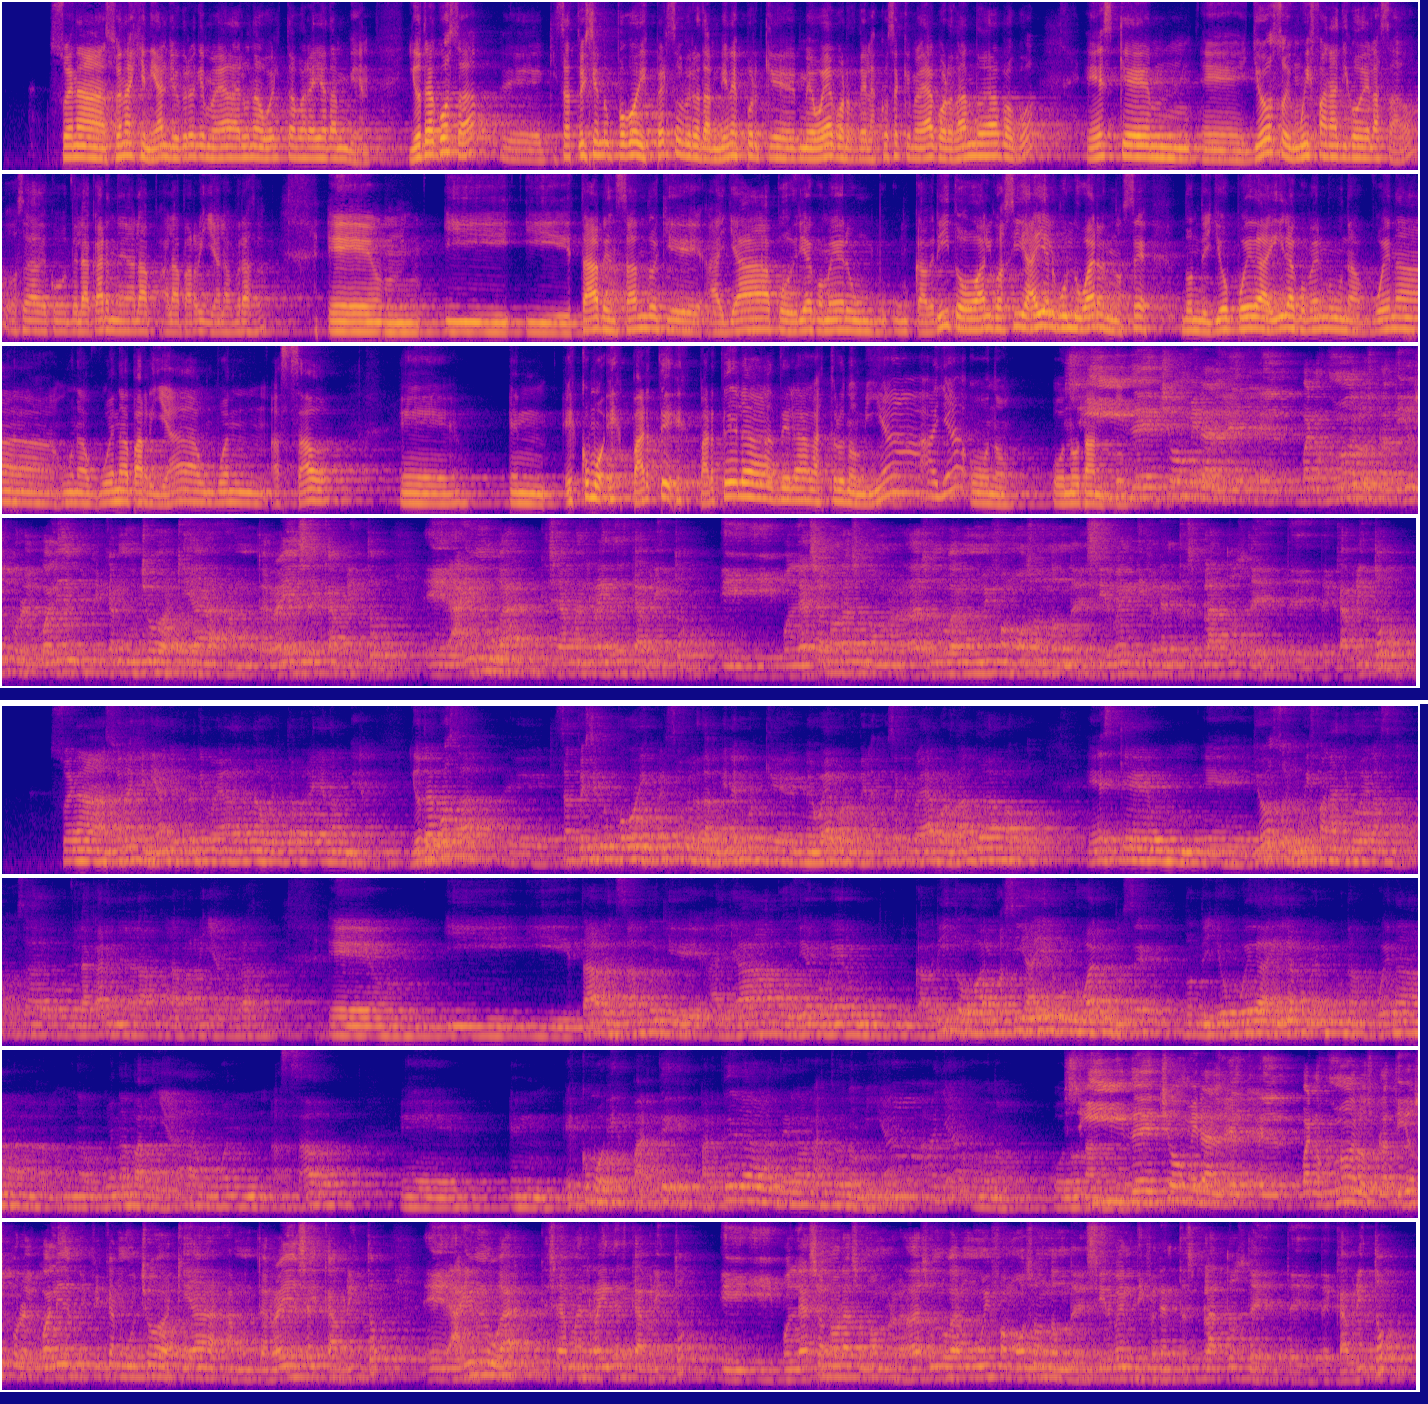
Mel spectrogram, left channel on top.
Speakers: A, on the left (about 25°); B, on the right (about 15°).
A: Suena, suena genial, yo creo que me voy a dar una vuelta para allá también. Y otra cosa, eh, quizás estoy siendo un poco disperso, pero también es porque me voy a acordar de las cosas que me voy acordando de a poco, es que mm, eh, yo soy muy fanático del asado, o sea, de, como de la carne a la, a la parrilla, a las brasas. Em, y, y estaba pensando que allá podría comer un, un cabrito o algo así. ¿Hay algún lugar, no sé, donde yo pueda ir a comerme una buena, una buena parrillada, un buen asado? Eh, en- es como, es parte, es parte de la, de la gastronomía allá o no? ¿O no
B: Sí,
A: tanto?
B: de hecho, mira, el, el, el- bueno, uno de los platillos por el cual identifican mucho aquí a, a Monterrey es el cabrito. Eh, hay un lugar que se llama el Rey del Cabrito y, y, pues le hace honor a su nombre, ¿verdad? Es un lugar muy famoso en donde sirven diferentes platos de, de, de cabrito.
